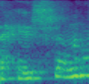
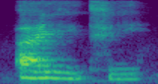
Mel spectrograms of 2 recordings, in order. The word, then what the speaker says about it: Haiti: it the way a Haitian would say even though they were speaking Creole um they kind of said Haiti um which uh you know Haitians would say IET so the H is silent and at first when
